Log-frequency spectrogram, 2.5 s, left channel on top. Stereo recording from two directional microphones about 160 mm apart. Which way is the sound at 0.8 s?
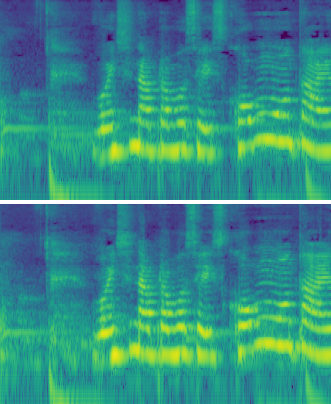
20° left (ahead or behind).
